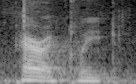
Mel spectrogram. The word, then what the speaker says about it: paraclete: of civil rights paraclet are there any alternate pronunciations only the one paraclete paraclete are there any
